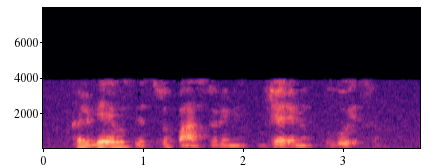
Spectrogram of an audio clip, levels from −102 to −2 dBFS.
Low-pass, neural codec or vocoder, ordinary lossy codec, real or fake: 7.2 kHz; none; AAC, 16 kbps; real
